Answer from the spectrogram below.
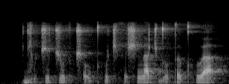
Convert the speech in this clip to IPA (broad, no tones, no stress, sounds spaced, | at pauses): ɡ j ṵ t͡ʃ ɨ t͡ʃ u θ t͡ʃʼ o̰ kʷʰ a t͡ʃ θ ḛ ʃ n a t͡ʃ d̪ o t̪ ɐ kʷʰ a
